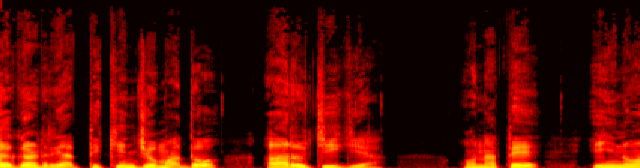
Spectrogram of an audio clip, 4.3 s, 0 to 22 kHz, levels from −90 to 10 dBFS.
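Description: Nothing in the speech stood out as a technical problem on listening.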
